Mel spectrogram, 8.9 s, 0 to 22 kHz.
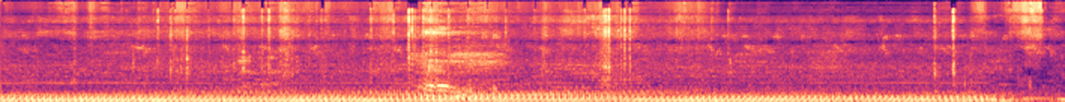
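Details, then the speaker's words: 2011 BMW 328i after ignition coil change and battery disconnect: deep low idle pulsing about four times a second, uneven and lumpy; rough idle persists, owner suspects solenoids, cause not confirmed. "Still giving me that rough idle."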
